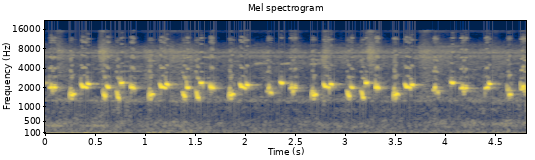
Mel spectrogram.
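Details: A female sooty-headed bulbul in breeding condition calls to a male with a fast, even chatter of mellow two-note chirps, about four a second, over a faint constant high tone.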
